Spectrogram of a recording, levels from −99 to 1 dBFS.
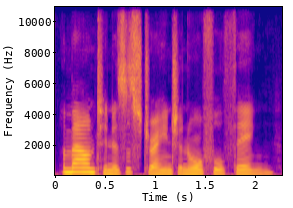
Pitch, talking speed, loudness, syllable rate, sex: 215 Hz, 210 wpm, -17 LUFS, 5.3 syllables/s, female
